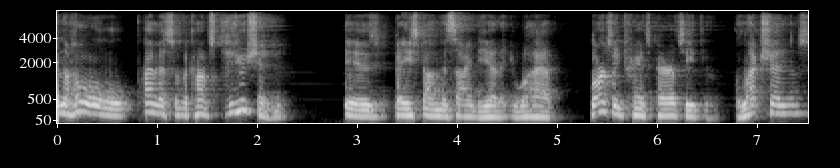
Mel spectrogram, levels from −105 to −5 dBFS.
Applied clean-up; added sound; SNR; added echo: neural mask model DeepFilterNet 3.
